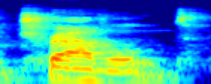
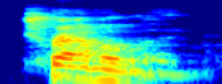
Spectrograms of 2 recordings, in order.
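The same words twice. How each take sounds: First: Traveled tightened to "travld"; corrected ED ending. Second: Traveled with a vowel before the d, "travel-ed"; slipped ED ending. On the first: Teacher corrects own slip, short d ending. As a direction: drop the last vowel of traveled. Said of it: "Ou melhor, desculpa". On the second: Teacher slips while listing examples, extra ED syllable. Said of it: "Ou melhor, desculpa, traveled". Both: Shown as a demonstration.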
